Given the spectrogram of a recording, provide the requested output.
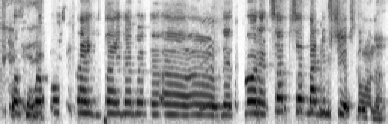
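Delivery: high, halting stammer, words tripping; stuttering uncle. Retold or imitated. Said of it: "dad sound just like that 'cause he stutters".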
